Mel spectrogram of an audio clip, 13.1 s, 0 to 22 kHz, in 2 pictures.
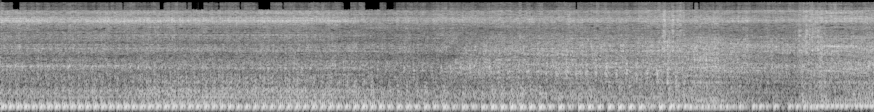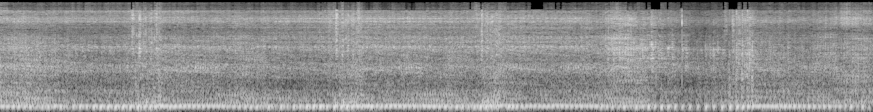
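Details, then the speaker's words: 1984 Kawasaki Prairie KLT250 barn find, fresh fuel, jump pack at 12.6 V, no air filter: rough, uneven single-cylinder run with sharp pops coughing back through the intake, running lean and popping back through the carburetor. "hey what does a sound damn good that popping back through far you're running lean no air filter"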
